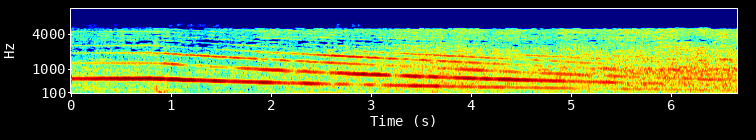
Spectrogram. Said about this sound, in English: The siren moaned to still us, but there was no peace.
